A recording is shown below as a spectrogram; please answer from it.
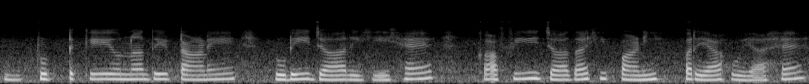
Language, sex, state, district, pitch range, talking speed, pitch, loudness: Punjabi, female, Punjab, Kapurthala, 215-250 Hz, 120 wpm, 235 Hz, -17 LUFS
